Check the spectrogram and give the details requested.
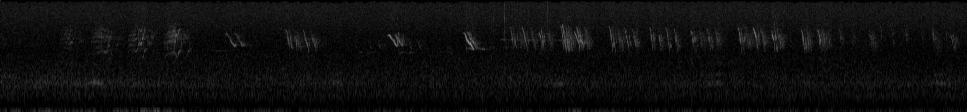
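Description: Small birds chirping in quick clusters of short, high notes over a faint low outdoor rumble.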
